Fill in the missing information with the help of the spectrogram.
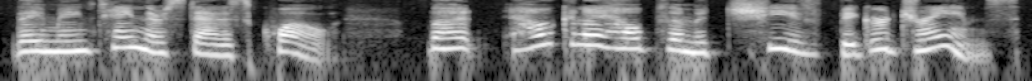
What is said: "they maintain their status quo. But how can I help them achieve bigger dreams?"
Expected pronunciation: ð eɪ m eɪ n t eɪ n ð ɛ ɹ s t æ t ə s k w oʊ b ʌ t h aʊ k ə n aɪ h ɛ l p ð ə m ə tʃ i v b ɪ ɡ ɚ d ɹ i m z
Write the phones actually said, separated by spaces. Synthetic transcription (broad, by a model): ð eɪ m eɪ n t eɪ n ð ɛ ɹ s t æ t ə s k w oʊ b ʌ t h aʊ k ə n aɪ h ɛ l p ð ə m ə tʃ i v b ɪ ɡ ɚ d ɹ i m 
